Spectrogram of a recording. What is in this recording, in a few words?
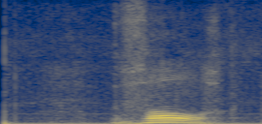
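"vol", Dutch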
